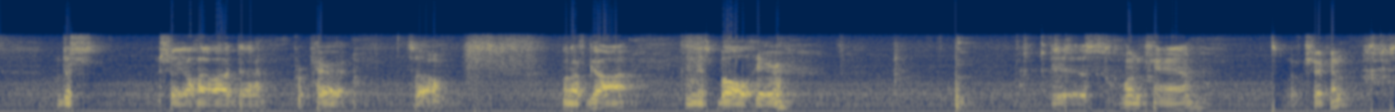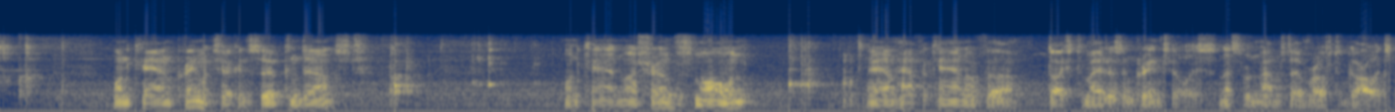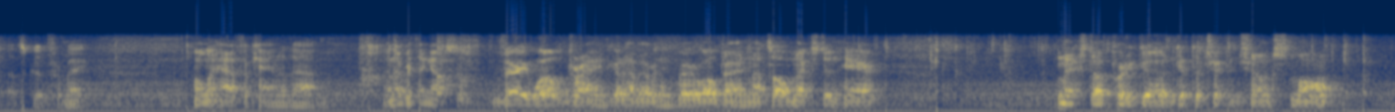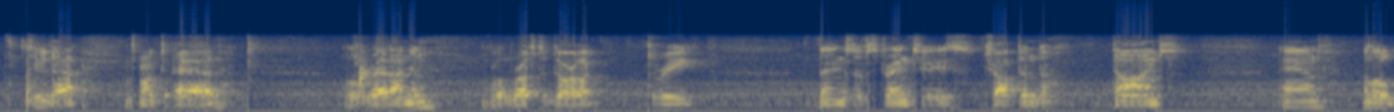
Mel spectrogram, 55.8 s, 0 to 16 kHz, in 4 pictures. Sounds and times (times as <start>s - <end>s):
Speech: 0.6s - 4.5s, 5.6s - 8.0s, 10.4s - 13.6s, 15.1s - 17.7s, 19.6s - 21.6s, 22.4s - 28.8s, 29.8s - 36.8s, 38.4s - 41.4s, 42.1s - 44.2s, 45.3s - 49.0s, 50.0s - 53.8s, 54.6s - 55.7s.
